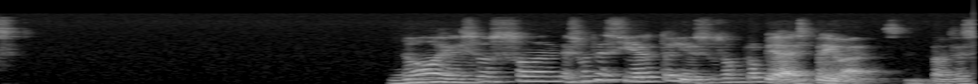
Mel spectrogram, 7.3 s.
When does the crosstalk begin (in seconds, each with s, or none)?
none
